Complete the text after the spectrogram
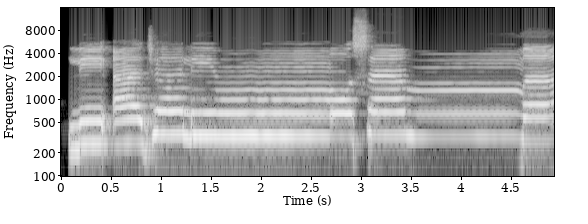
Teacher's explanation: تو آپ نے آخری حرف کو ایک الف کی مقدار لمبا کر کے پڑھنا ہے۔ ایک الف کی مقدار مطلب 1 سے 2 سیکنڈ۔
